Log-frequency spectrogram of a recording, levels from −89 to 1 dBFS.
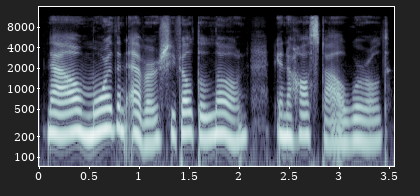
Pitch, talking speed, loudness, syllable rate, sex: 200 Hz, 185 wpm, -14 LUFS, 5.1 syllables/s, female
